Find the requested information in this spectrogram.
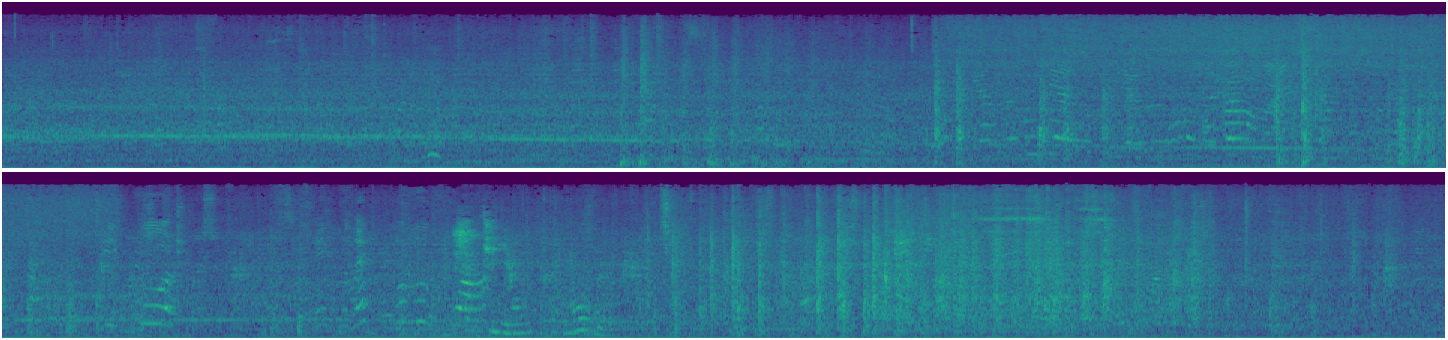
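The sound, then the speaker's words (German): A metro train rumbles steadily through a long left curve, a constant low roar with shifting wheel squeal tones layered over it, while people, including children, talk in the background. “Die Metro nimmt eine langgezogene Linkskurve.”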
